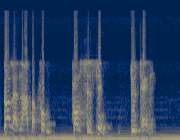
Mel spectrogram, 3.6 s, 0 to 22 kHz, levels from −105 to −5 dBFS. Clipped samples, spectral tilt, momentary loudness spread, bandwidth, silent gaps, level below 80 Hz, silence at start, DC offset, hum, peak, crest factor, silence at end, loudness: under 0.1%; -5 dB/octave; 10 LU; 16 kHz; none; -42 dBFS; 0 s; under 0.1%; 50 Hz at -45 dBFS; -22 dBFS; 16 dB; 0 s; -38 LUFS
